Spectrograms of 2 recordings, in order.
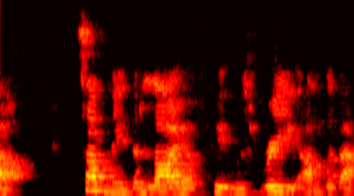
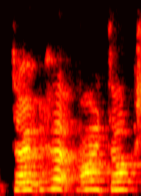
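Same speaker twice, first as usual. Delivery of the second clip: high, loud protective cry; girl crying out to defend her pet; exclaiming; 8 semitones higher, 7 dB louder than usual. Acted. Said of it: "she exclaimed".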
